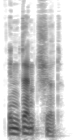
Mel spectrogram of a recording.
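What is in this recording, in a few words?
"indentured", British English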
